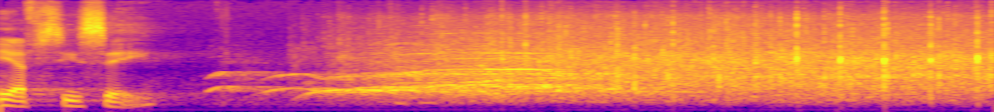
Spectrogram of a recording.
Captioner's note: crowd applauding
